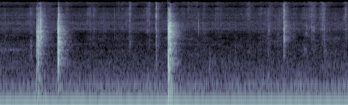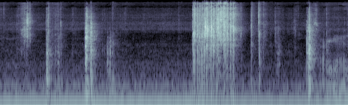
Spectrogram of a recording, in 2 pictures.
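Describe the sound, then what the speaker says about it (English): Tarot cards are shuffled close by in scattered flicks and taps, then one quick riffle burst, with a steady low hum underneath. "More shuffle."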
